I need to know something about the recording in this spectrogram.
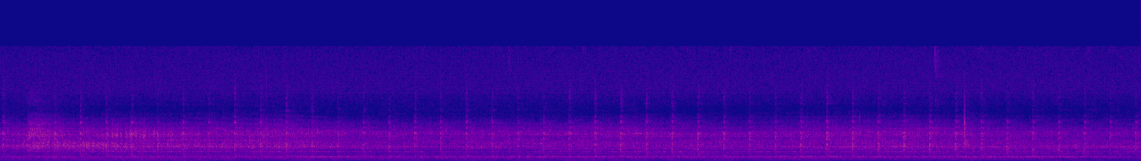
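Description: A diesel locomotive approaches with its engine rumbling steadily.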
